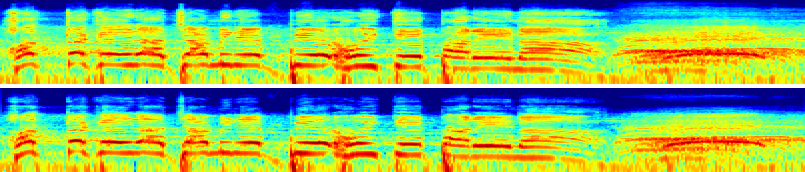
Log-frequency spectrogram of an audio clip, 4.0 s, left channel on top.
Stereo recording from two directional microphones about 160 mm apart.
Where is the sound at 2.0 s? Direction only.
20° left (ahead or behind).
